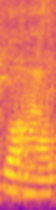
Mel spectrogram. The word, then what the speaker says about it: Bleill: Marine Corporal Josh Bleill, rhymes with Kyle, is a native of Greenfield, Indiana, Hoosier.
